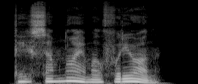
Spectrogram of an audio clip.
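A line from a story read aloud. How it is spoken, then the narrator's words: Whisper in ear. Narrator (Russian): шепнула Тиранда ему в ухо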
